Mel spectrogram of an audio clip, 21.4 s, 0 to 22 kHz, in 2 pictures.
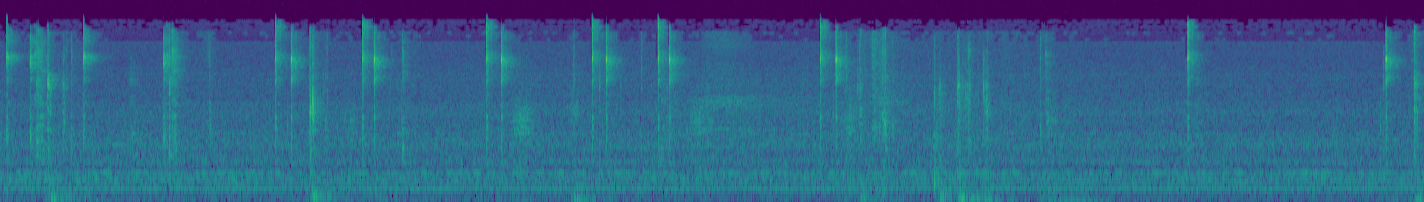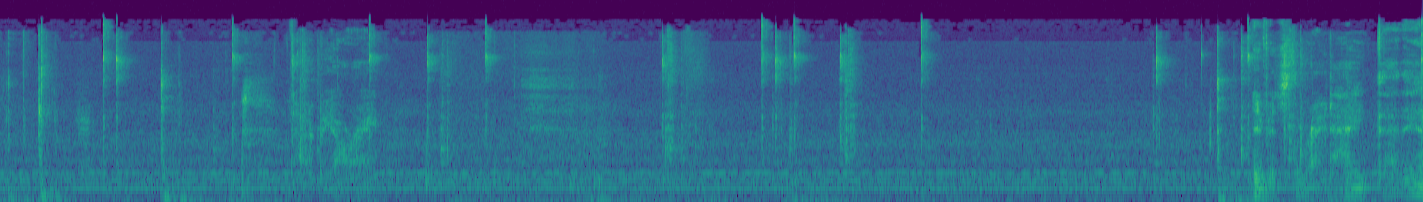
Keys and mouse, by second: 0.4 a, 2.0 click, 2.3 Tab, 7.2 ctrl+l, 10.6 a, 11.0 Tab, 11.9 a, 16.4-19.3 right drag, 19.9 a.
